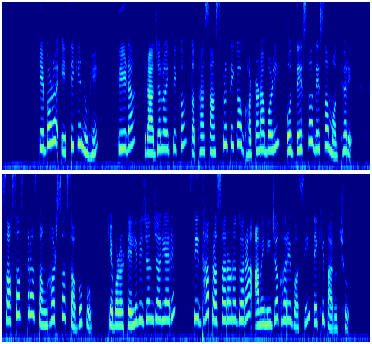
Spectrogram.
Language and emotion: Odia, neutral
